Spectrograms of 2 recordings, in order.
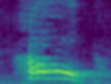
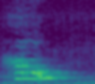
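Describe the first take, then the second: First: It is said loudly. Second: It is said quietly.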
